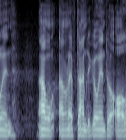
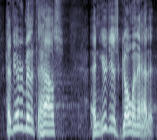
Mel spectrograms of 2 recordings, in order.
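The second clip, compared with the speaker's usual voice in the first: ordinary talk, nothing marked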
